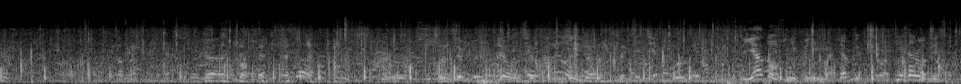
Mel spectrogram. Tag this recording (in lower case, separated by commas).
speech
